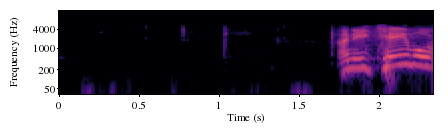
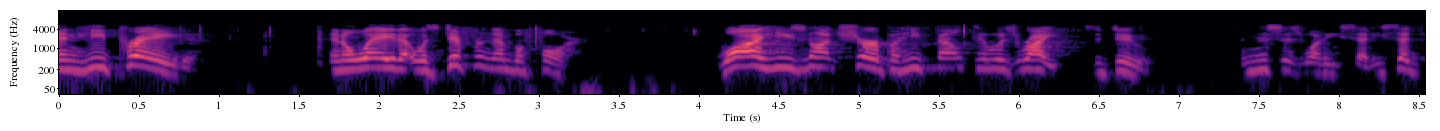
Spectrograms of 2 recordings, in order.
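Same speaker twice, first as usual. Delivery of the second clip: ordinary delivery, nothing marked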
